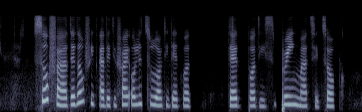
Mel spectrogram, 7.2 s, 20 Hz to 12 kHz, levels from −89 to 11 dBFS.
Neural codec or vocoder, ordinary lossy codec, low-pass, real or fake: codec, 16 kHz, 0.7 kbps, FocalCodec; none; 7.2 kHz; fake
